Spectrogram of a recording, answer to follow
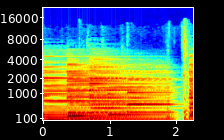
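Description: Sampled grand piano (CinePiano) playing a C major chord voiced low, with the third (E) just above the bass C. Low notes sound at once and more join about a third of a second in, held and slowly fading, then released near the end. With the third this close to the bass the chord sounds a bit too heavy, its notes clashing a little.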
